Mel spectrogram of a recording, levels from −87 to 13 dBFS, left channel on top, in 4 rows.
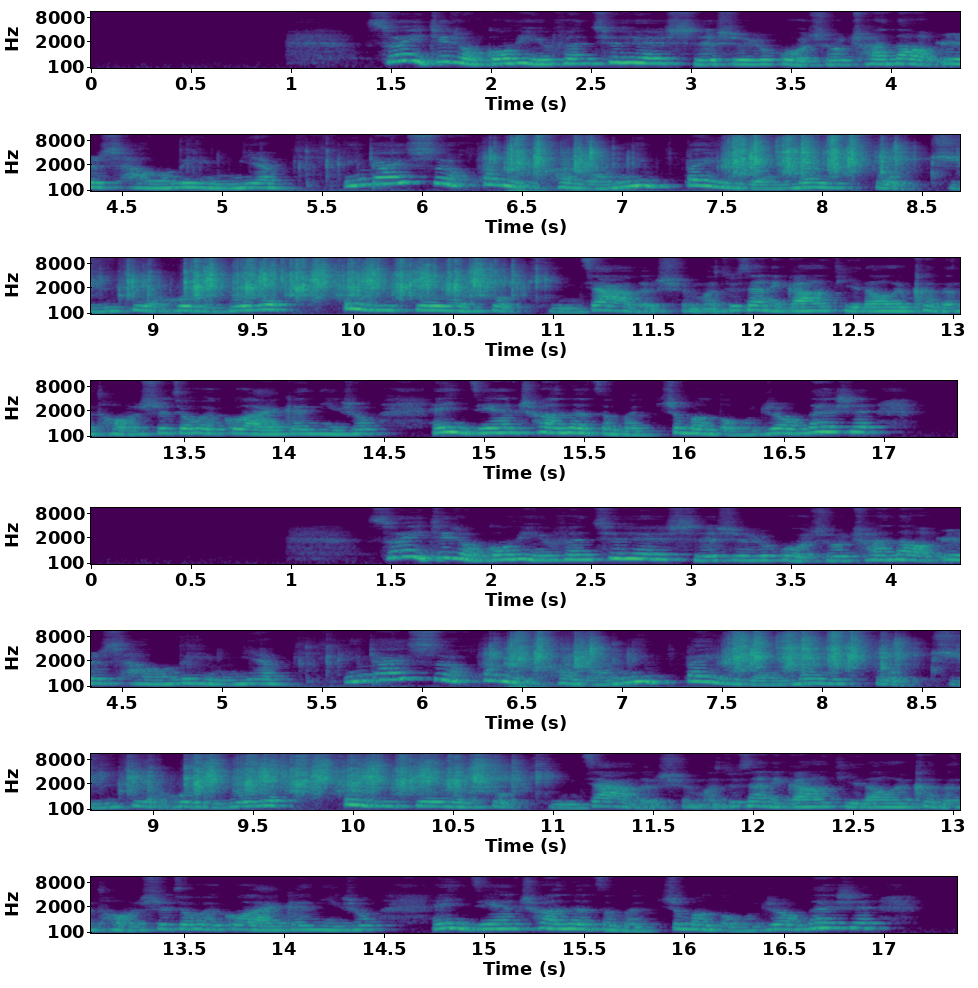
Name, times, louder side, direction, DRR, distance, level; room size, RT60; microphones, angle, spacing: voice 1, 1.0-5.3 5.6-17.2, left 3 dB, 50° left, 1.0 m, -30 dB
sound 1, 5.4-5.7 6.3-7.1 7.5-11.0, left 3 dB, 20° left, 0.6 m, -26 dB
3.9 x 2.2 x 3.8 m
head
